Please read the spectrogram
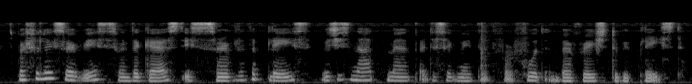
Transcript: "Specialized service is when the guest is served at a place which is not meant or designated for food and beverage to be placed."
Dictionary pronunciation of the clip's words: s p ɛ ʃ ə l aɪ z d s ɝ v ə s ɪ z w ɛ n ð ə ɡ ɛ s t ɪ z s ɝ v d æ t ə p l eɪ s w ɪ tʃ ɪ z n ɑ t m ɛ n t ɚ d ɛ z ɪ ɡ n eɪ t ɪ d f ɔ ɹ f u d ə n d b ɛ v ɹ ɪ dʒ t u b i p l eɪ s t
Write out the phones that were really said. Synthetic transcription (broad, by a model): s p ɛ ʃ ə l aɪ s ɝ v ə s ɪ s w ɛ n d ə ɡ ɛ s t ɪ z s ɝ v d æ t ə p l eɪ s w ɪ tʃ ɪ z n ɑ t m ɛ n t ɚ d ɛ s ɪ ɡ n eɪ t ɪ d f ɔ ɹ f u d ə n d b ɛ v ɹ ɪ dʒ t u b i p l eɪ s t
